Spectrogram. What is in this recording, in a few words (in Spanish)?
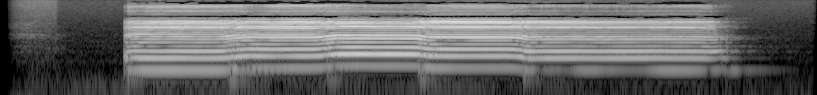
Boca de asco a ae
